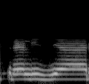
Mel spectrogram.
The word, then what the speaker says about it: Strelitzia: Untuk yang perbungaan kan Strelitzia itu ada Strelitzia regina itu Coba perbungaan Angel bacanya benar-benar. Nanti menuliskannya jadi salah. Strelitzia. Ada T-nya di situ.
